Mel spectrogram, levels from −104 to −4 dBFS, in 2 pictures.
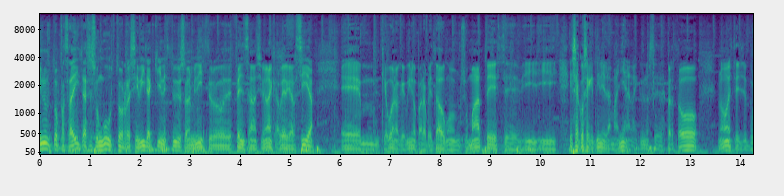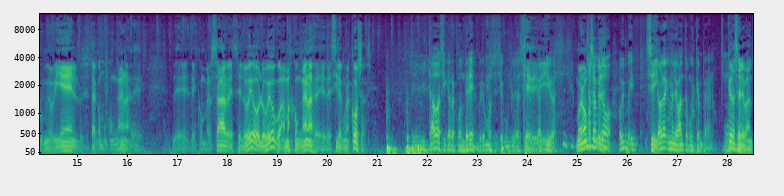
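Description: No technical faults can be heard anywhere in the recording; the signal holds steady and intact throughout.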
